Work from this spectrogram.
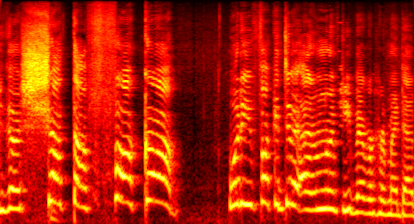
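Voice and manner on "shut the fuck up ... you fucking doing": mock furious, drawn-out, pitched-up angry yell. Imitating a dad yelling at home, imitating his dad yelling. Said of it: "he sounds like Joe Pesci".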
